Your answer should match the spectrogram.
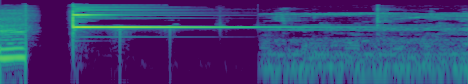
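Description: A single bright bell-like ding sound effect, struck once and ringing on as it fades over about a second and a half.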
